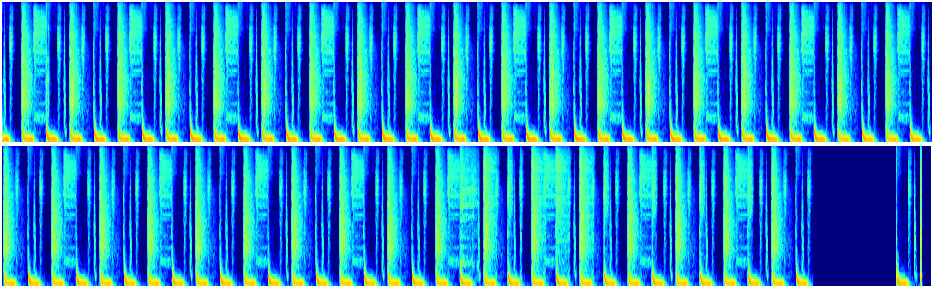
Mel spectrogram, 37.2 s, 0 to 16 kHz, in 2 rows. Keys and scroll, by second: 1.8 super+Right, 6.5 z, 8.8 z, 10.3 super+Left, 11.8 d, 14.2 super+Up, 18.6 Left, 20.6 Up, 20.9 Right, 35.1 super+Return, 35.2 super+Right, 35.6 super+Down, 36.1 super+Return, 36.4 space.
